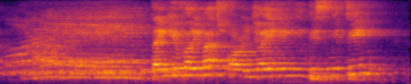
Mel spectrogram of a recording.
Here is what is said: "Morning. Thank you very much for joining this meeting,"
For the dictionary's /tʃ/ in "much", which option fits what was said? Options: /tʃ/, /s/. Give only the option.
/tʃ/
